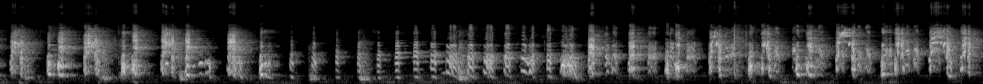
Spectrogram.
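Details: Dense, rapid chattering chuk notes from a Terali chukar partridge, called the best of partridges, running almost continuously and speeding up in the middle of the series.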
